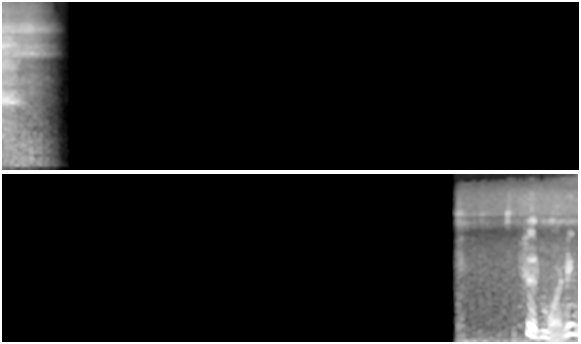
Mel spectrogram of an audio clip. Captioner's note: silence of the void again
